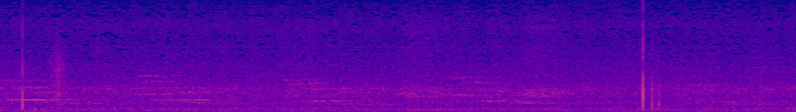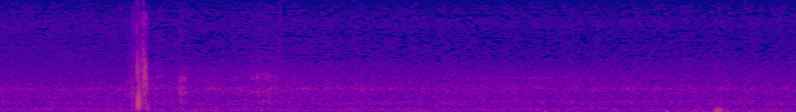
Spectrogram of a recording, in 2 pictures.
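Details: Steady rumble of passing vehicles or a train, broken by a few sharp clicks and knocks, with no animal sound heard.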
